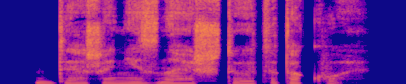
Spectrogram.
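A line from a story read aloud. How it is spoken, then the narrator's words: Muttered. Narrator (Russian): пробормотала Лина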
